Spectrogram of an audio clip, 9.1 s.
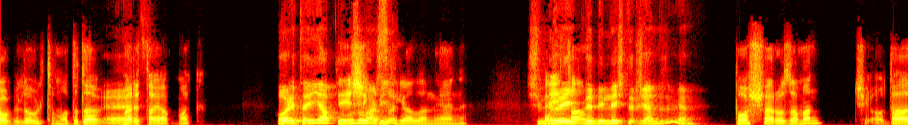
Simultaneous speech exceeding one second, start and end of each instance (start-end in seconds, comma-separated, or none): none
